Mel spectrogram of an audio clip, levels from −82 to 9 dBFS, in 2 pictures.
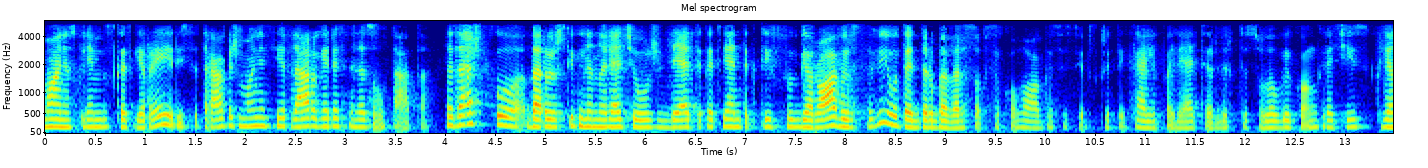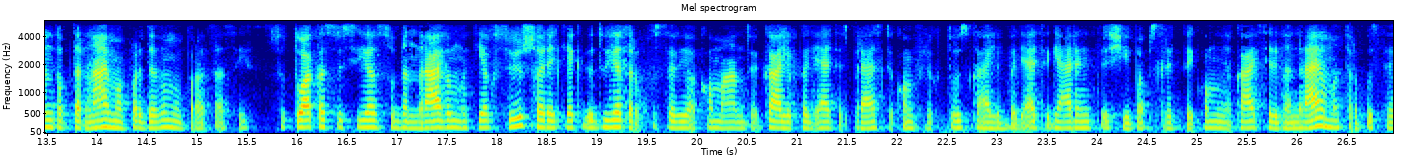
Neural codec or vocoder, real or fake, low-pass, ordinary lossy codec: codec, 16 kHz, about 1 kbps, DyCAST, with the encoder's durations; fake; 5.4 kHz; AAC, 24 kbps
